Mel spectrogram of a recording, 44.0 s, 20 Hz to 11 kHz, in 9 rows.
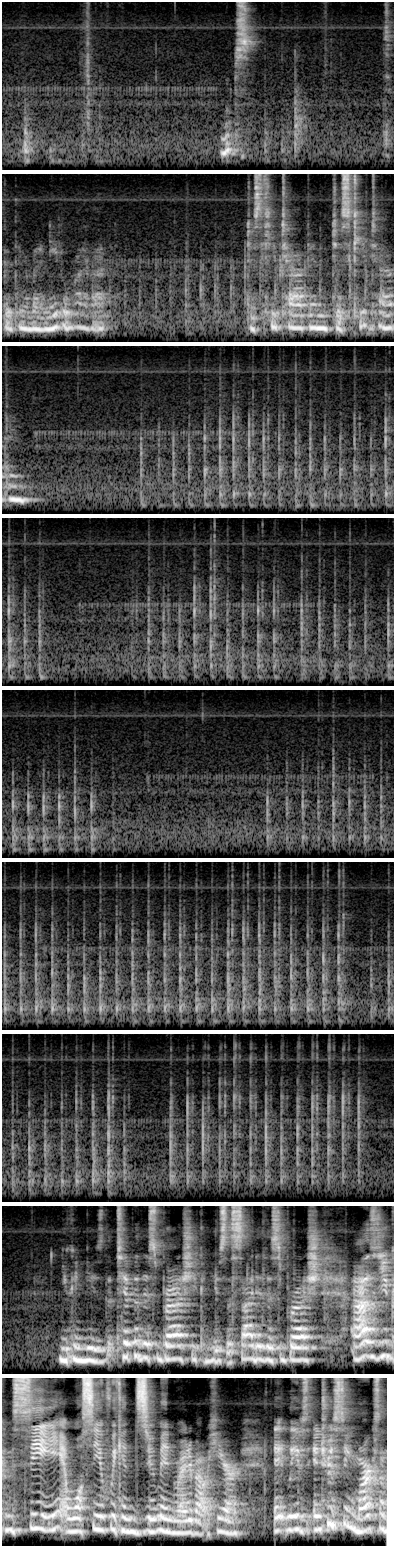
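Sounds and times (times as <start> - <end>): brush tapping on paper: 6.2 - 10.0, 11.5 - 15.3, 16.3 - 21.1, 22.9 - 34.0.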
